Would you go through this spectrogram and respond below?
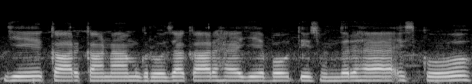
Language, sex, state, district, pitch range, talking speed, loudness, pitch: Hindi, male, Punjab, Fazilka, 180-185 Hz, 165 wpm, -16 LUFS, 180 Hz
